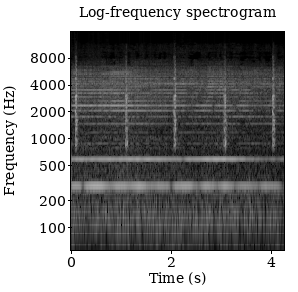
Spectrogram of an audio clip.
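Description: Background score of a sustained droning tone with a sharp tick about once a second, like a clock.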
